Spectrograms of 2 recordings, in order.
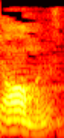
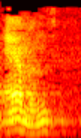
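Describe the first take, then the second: First: Almonds is said with a non-Californian pronunciation. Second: Almonds is said with the Californian pronunciation. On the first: This is how it really should be said. The speaker calls it right. "but they're actually almonds" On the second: This is how locals in that region say it. The speaker calls it wrong. "Californians don't know how to pronounce it. They call them almonds"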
